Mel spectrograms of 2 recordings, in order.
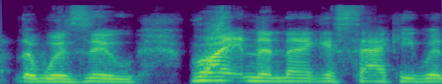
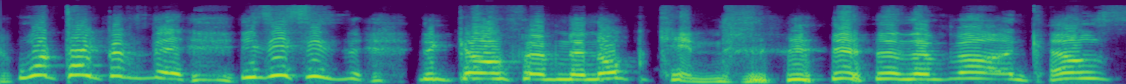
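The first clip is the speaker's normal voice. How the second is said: higher, giggling through the words; high amused giggly delivery; laughing at own joke; 6 semitones higher than usual. Real, not acted. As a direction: crack up at your own pun. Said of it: "That's a good one".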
